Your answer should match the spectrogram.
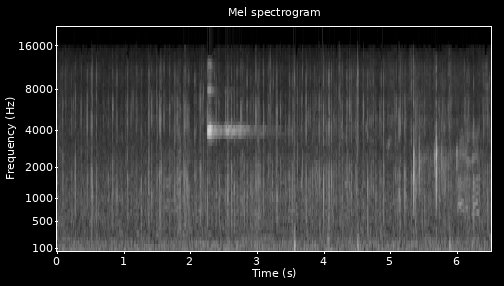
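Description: Referee's whistle: one short, shrill blast a little over two seconds in, over the steady open-air noise of the pitch. A few sharp knocks follow near the end.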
